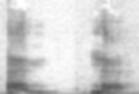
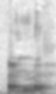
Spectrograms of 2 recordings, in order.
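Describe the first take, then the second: First: The word ends plainly without an added 'ong' sound. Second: The word ends with an added 'ong' sound. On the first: The speaker calls it right. "seperti itu kurang-kurang lebih" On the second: The speaker calls it wrong. "ditambah ong"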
